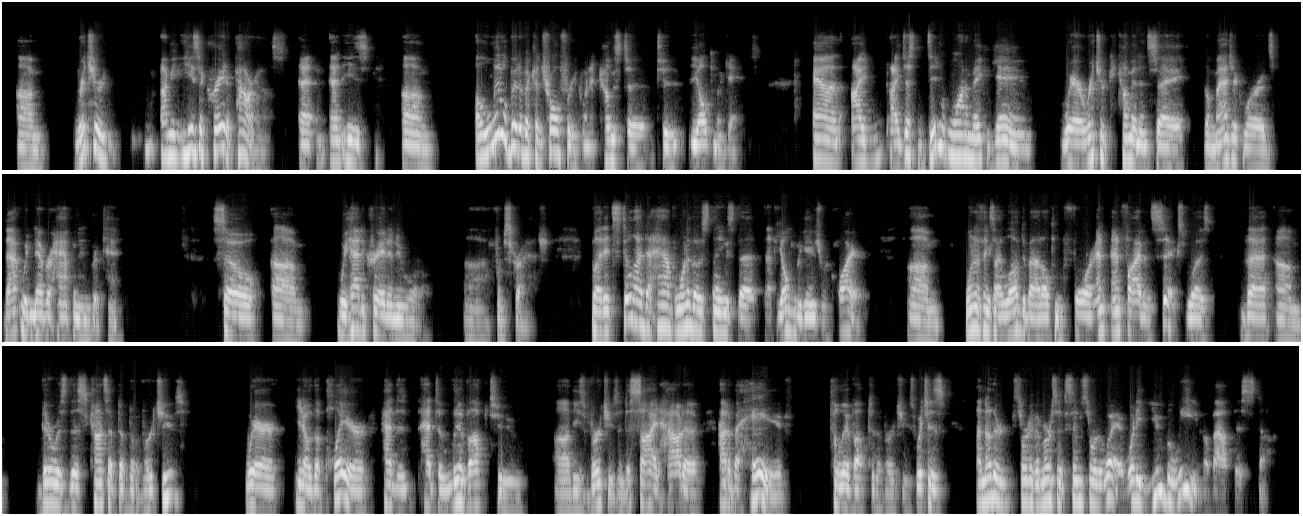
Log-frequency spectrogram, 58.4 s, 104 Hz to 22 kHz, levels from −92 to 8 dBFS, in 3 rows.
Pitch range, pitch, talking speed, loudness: 110-150 Hz, 130 Hz, 155 wpm, -13 LUFS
